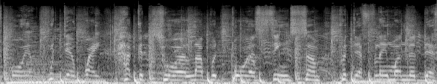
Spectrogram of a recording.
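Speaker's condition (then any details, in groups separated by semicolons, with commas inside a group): No condition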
